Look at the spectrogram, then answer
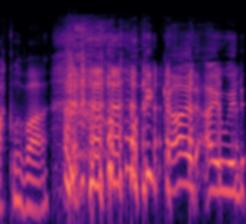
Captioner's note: laughs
